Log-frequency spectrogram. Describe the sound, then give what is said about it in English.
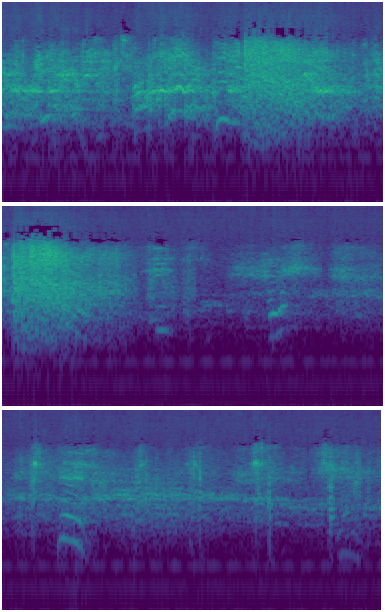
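Gunfire from a six-gun and a rifle in a Western gunfight erupts as heavy, booming blasts that merge into a rough roar for a few seconds, then drops away as voices talk over faint background noise. “Shoot him. You got a rifle? Use it. Now, we should have brought ours. Stay back, Chester. I'm going over there with a six gun.”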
